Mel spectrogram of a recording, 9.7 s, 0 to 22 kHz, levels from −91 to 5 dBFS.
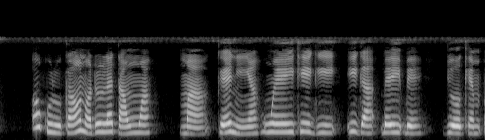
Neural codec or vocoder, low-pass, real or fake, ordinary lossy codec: none; 7.2 kHz; real; AAC, 48 kbps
